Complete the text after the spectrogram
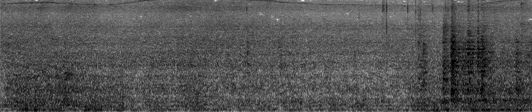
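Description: A demolition excavator's diesel engine rumbles.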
